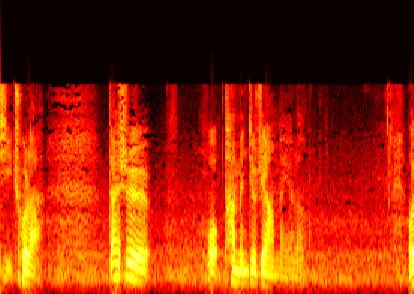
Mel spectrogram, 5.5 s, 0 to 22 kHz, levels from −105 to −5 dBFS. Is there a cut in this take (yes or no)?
yes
